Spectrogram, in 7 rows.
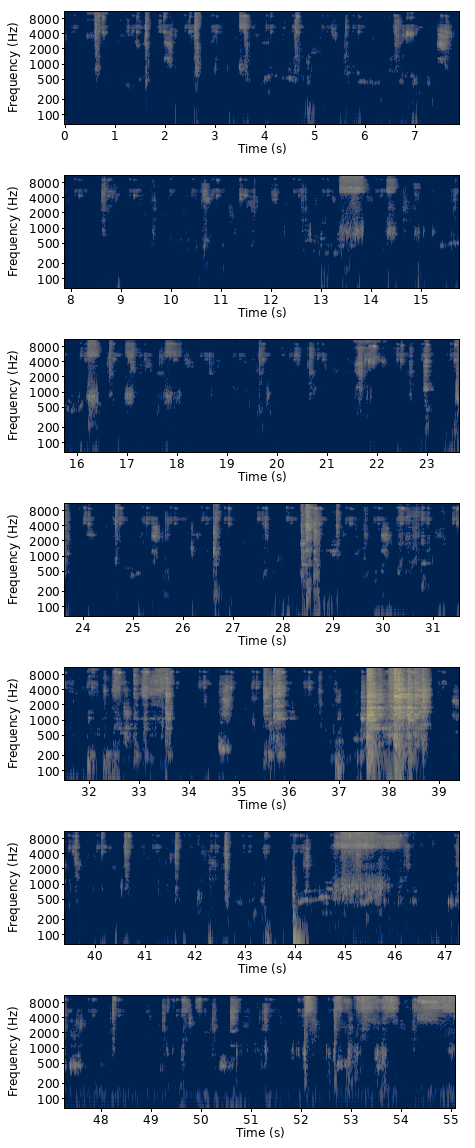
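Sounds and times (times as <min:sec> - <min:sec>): ballpoint pen scratching on paper: 0:12.4 - 0:18.3, 0:50.6 - 0:55.0.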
